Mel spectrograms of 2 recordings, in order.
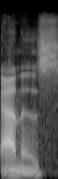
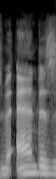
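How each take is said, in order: First: The D sound is left out of the name. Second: The D sound is pronounced in the name. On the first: The speaker calls it right. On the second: The speaker calls it wrong.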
